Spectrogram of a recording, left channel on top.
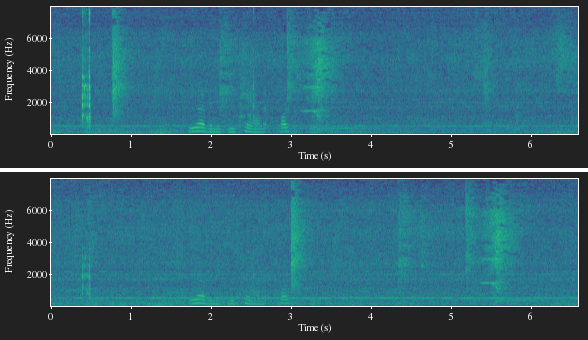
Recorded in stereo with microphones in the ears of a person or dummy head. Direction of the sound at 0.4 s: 75° left (ahead or behind).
